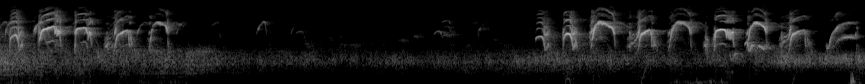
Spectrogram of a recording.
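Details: Brown-eared bulbul, a year-round resident, giving its everyday call: loud, shrill, squeaky notes in two fast bursts of about three seconds each, separated by a quiet pause.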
